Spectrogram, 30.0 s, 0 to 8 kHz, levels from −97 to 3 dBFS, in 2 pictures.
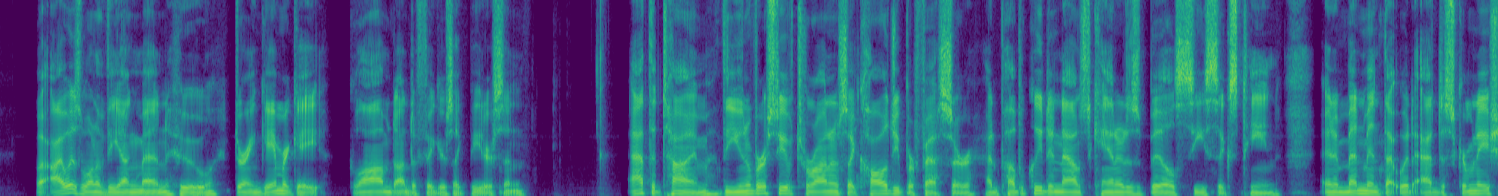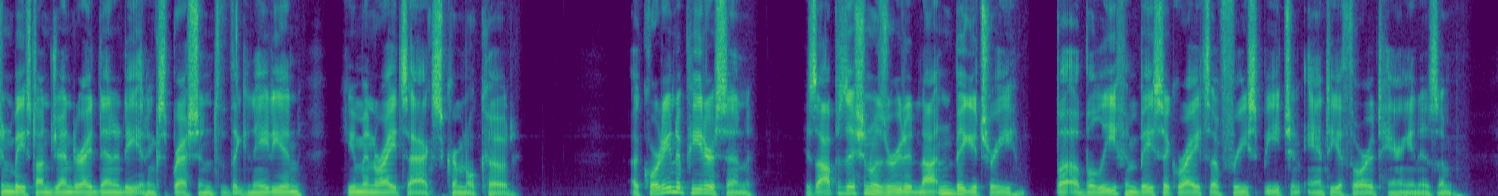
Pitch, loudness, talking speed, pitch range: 100 Hz, -19 LUFS, 150 wpm, 90-110 Hz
